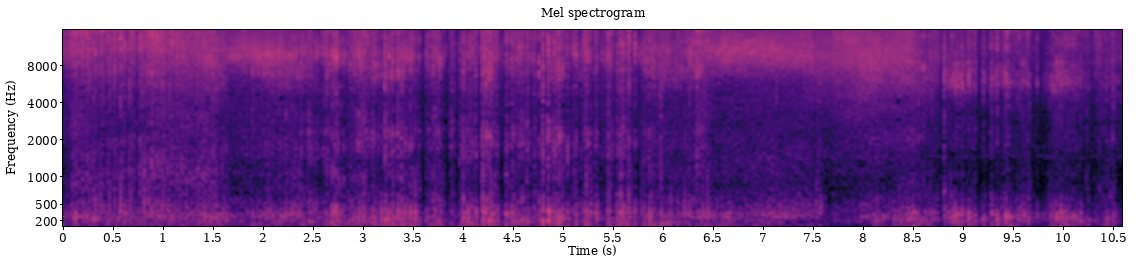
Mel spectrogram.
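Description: Long nails on both hands scratch the tan pebbled leather surface and stitched seam of a brown leather handbag. The result is a steady, dense, rough scratching that stays low and muffled, with little brightness. It comes in overlapping strokes and briefly eases around the middle and near the end.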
